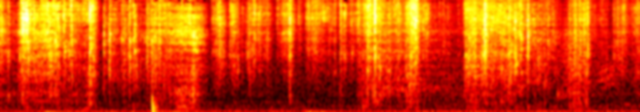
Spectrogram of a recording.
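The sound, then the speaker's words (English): Small pieces of cut paper being unfolded and handled: many soft, irregular crinkles, rustles and light tearing crackles, fairly quiet throughout and with no talking. “So cut it into little pieces. Now open up all those little pieces that you just cut.”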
